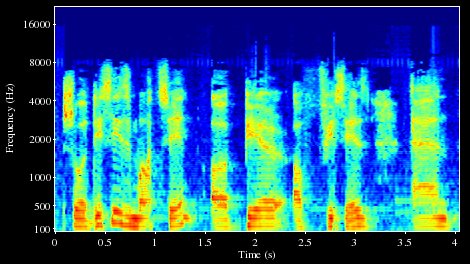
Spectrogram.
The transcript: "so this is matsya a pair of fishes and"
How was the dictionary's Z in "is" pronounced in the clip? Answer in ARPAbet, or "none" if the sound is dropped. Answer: Z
